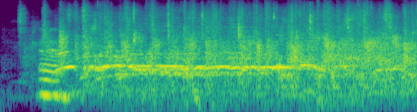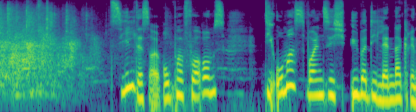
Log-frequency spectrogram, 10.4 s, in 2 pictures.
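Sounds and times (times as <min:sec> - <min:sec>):
applause for speakers at a meeting: 0:00.0 - 0:06.6
speech: 0:06.7 - 0:10.4.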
